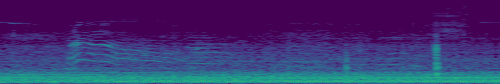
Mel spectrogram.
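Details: Stray cat on an Istanbul street in Turkey, seeking attention while other strays eat: one drawn-out harmonic meow sliding downward for about a second, a shorter meow just after, then faint clicks over a steady low traffic rumble.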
